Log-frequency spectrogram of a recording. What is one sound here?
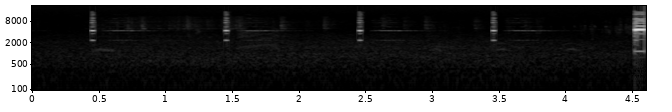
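A short electronic beep sounds once each second as a countdown.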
